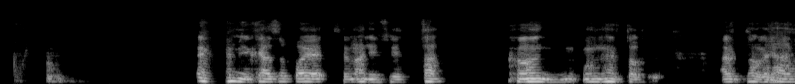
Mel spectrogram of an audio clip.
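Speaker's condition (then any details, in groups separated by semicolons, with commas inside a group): Cerebral palsy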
